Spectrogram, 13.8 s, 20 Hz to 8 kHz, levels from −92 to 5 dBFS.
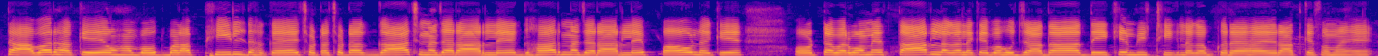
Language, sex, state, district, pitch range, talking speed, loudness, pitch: Magahi, female, Bihar, Jamui, 275-290 Hz, 145 wpm, -18 LUFS, 280 Hz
